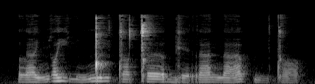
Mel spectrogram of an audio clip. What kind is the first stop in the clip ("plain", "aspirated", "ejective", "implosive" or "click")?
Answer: click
